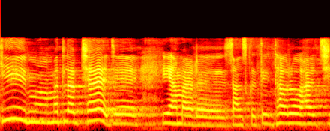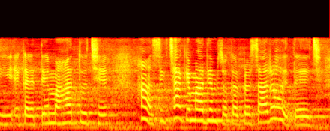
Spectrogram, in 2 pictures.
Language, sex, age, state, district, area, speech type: Maithili, female, 30-45, Bihar, Saharsa, rural, spontaneous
